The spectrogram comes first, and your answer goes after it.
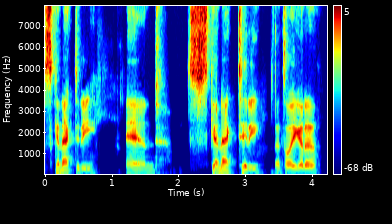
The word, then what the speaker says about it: Schenectady: union college yeah in college what i can't pronounce the name of that the town it's okay it's schenectady and schenectady that's all you gotta that's all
